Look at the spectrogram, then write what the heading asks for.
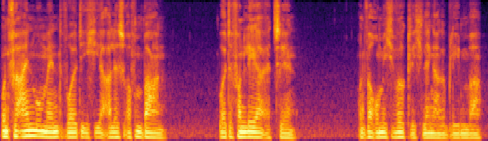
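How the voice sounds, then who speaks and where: Low-voiced, introspective academic narrator. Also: male voice, steady tone, moderate pace, a little mellow. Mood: subdued, weary. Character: weary, introspective male literature academic and stepfather. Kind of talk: radio drama first-person narration and dialogue.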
